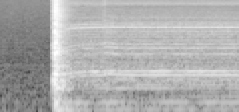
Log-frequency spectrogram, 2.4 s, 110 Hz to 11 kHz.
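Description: FIMI X8 Mini V2 drone motors whir up abruptly after a half-second of silence, settling into a steady, high-pitched electric hum that continues evenly to the end.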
